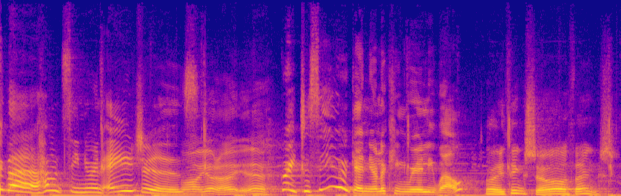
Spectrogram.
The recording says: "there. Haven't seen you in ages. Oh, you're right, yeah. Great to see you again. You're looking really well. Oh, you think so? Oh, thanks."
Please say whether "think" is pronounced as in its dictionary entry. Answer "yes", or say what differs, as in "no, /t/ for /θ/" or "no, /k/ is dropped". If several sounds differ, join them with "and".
yes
